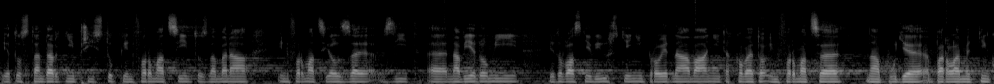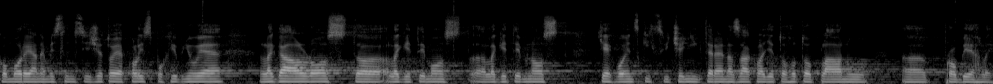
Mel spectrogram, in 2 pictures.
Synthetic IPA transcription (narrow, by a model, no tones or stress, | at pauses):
jɛt̪o̞st̪andaɾt̪ɲiːpr̝̥iːst̪up̚kɪnfo̞ɾmat͡siːmt̪o̞znamɛnaː | ʔɪnfo̞ɾmat͡sɪlzɛvziːt̪navjɛdo̞miː | jɛt̪ovlast̪ɲɛvɪuscɛɲiːpɾʔo̞jɛdnaːvaːɲiːt̪ako̞vɛːt̪o̞ʔɪnfo̞ɾmat͡sɛnapuːɟɛpaɾlamɛnt̪ɲiːko̞mo̞ɾɪanɛmɪsliːmsɪʒɛt̪o̞jako̞lɪfspo̞xɪbɲujɛ | lɛɡaːlno̞st̪lɛɡɪt̪ɪmost̪lɛɡɪt̪ɪmno̞st̪ | cɛxvo̞jɛnskiːxt͡svɪt͡ʃɛɲiːkt̪ɛɾɛːnazaːklaɟɛt̪o̞ɦo̞t̪o̞plaːnu | pɾo̞bjɛɦlɪ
